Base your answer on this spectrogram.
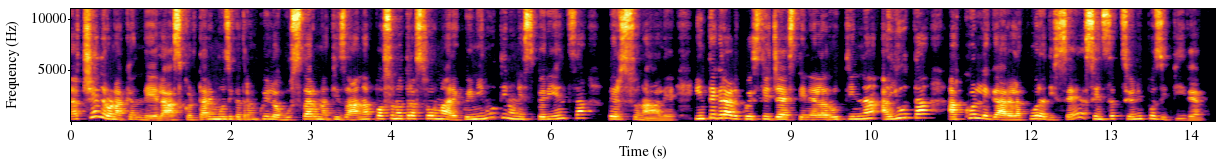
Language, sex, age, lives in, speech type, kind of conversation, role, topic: Italian, female, 45-49, Italy, read, expert-assistant, expert, Come si può seguire una terapia complessa quando si hanno impegni di lavoro e famiglia?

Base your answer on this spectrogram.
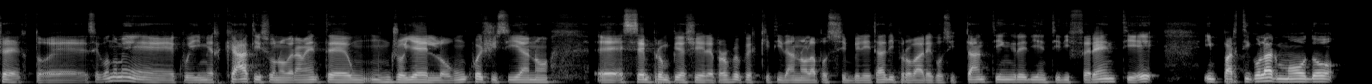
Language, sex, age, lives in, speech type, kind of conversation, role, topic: Italian, male, 25-29, Italy, conversation, podcast, guest, Quale cibo da strada locale ricordi con più piacere?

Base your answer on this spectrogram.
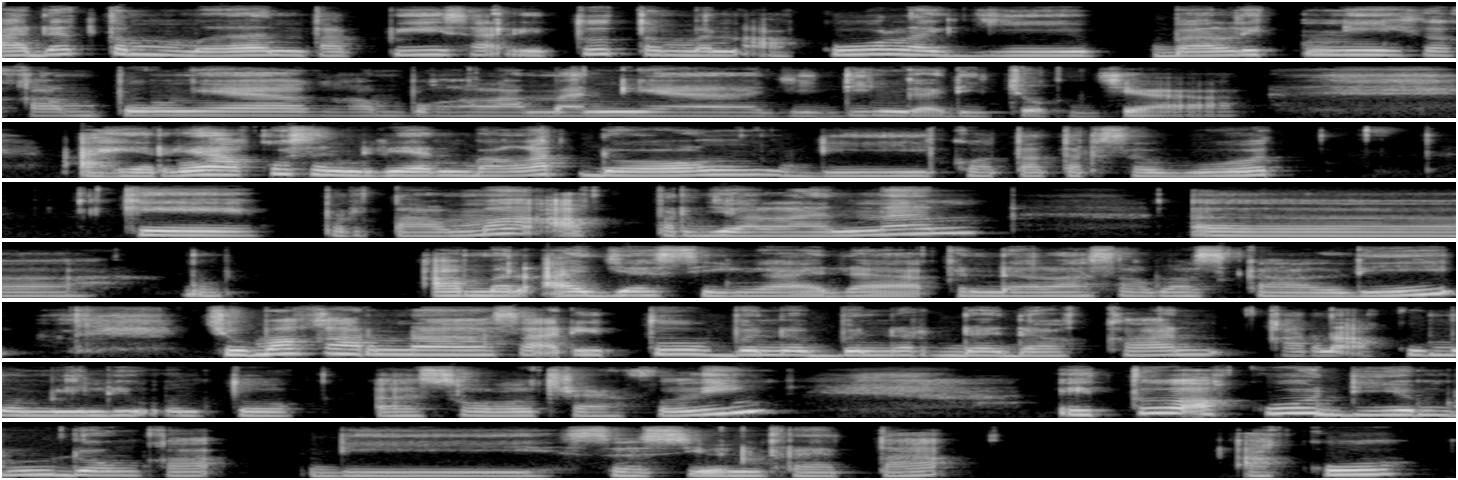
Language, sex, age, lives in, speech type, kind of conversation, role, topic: Indonesian, female, 25-29, Indonesia, conversation, podcast, guest, Apa pengalaman perjalanan paling tak terlupakan yang pernah kamu alami?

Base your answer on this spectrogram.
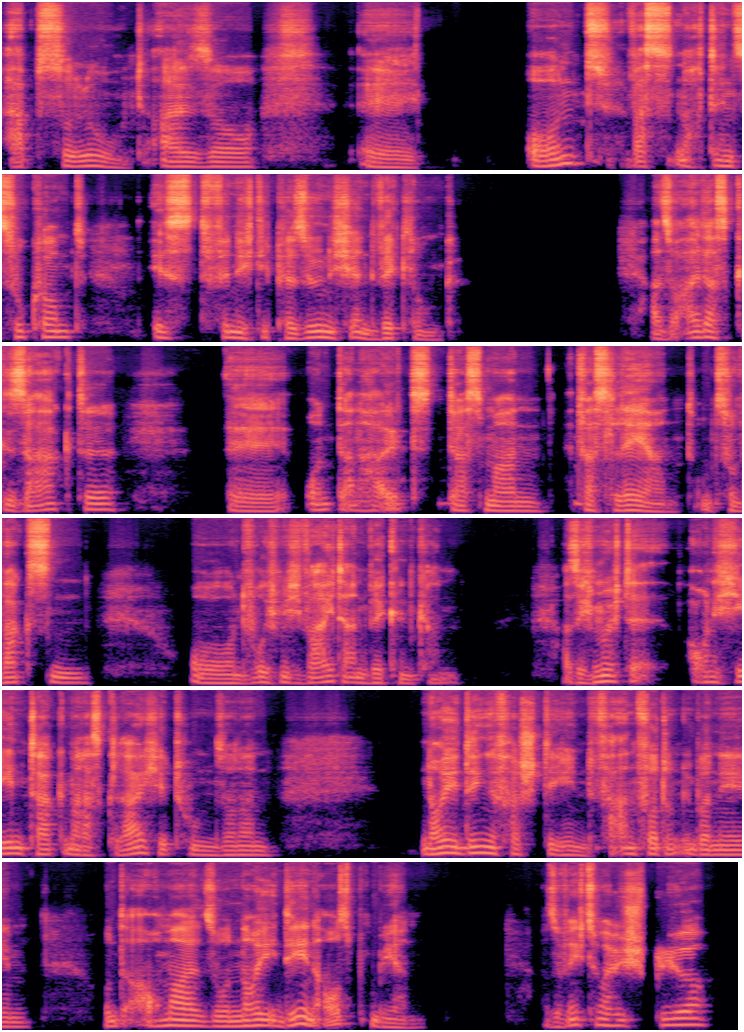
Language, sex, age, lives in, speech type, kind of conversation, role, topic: German, male, 40-44, Germany, conversation, podcast, guest, Was macht einen sinnvollen Job für dich aus?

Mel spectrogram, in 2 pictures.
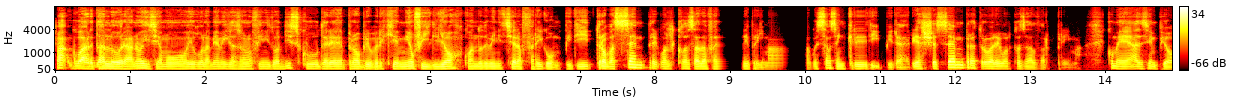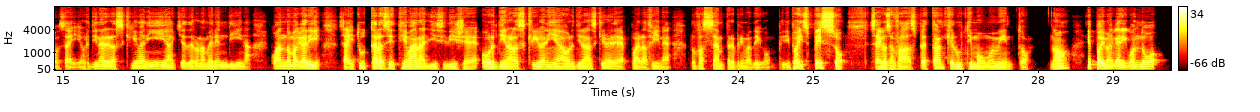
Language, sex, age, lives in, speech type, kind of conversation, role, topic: Italian, male, 25-29, Italy, read, expert-assistant, asker, Perché è importante imparare a gestire il tempo fin da piccoli?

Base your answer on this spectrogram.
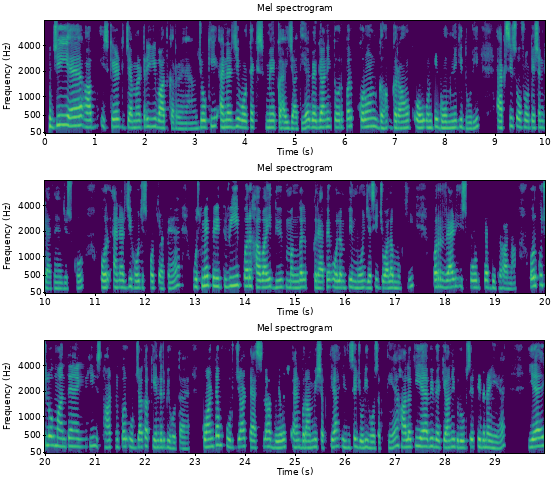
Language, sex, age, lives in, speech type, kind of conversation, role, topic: Hindi, male, 20-24, India, conversation, unstructured, none, क्वांटम भौतिकी के बारे में आपको सबसे अधिक क्या आकर्षित करता है?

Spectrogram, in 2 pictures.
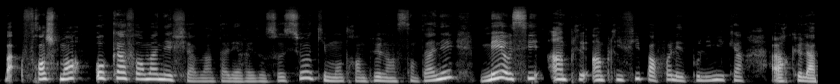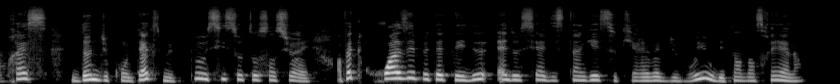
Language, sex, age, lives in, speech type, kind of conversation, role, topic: French, female, 35-39, France, read, expert-assistant, expert, Quelles habitudes peut-on prendre pour mieux comprendre comment fonctionnent les gouvernements ailleurs dans le monde ?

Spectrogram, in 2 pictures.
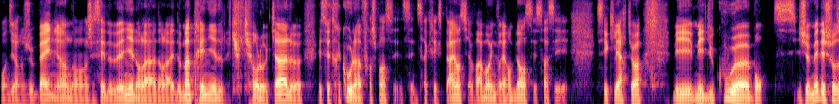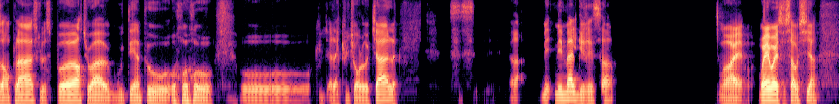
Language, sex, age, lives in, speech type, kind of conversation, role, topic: French, male, 30-34, France, conversation, podcast, guest, Comment créer des liens dans une grande ville ?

